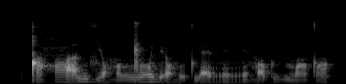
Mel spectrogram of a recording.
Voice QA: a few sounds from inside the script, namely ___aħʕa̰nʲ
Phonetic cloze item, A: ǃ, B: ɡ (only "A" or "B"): A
